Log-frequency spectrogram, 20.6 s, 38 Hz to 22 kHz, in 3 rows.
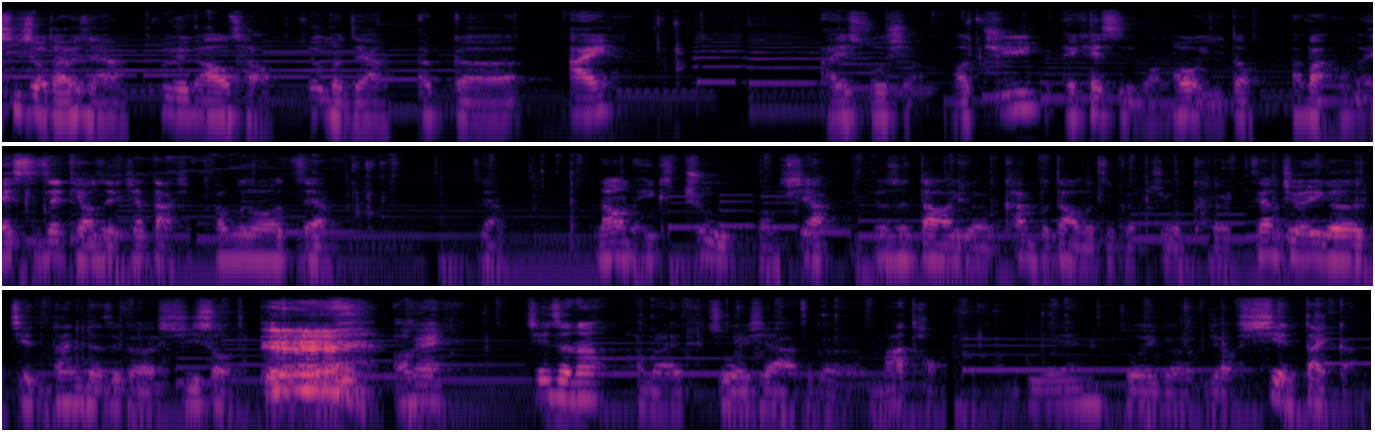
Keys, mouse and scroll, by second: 0.0-0.6 scroll up 3, 0.6 Tab, 0.7 3, 0.9 click, 4.6 middle click, 4.8 g, 6.3 shift+middle click, 6.9 s, 11.3 middle click, 11.6 scroll down 2, 11.8-12.8 middle drag, 12.8-13.1 scroll up 2, 13.1-13.6 shift+middle drag, 13.6 scroll down 1, 13.8 middle click, 14.1-14.9 scroll up 2, 14.4 shift+middle click, 14.9-15.3 shift+middle drag, 15.3-16.0 scroll down 2, 16.0 shift+a, 17.1 scroll down 3, 17.4 s, 18.4 g, 19.2-20.5 middle drag.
